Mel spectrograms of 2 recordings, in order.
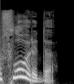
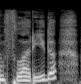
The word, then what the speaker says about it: Флорида: Мы не говорим «Лондон», мы говорим «Лондон», мы не говорим даже «Флорида», потому что мы образованные люди, мы говорим «Флорида». В русском языке ударение почему-то в слове «Флорида» переползло на букву «и», и мы произносим его именно так, как в словаре у нас написано.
